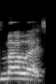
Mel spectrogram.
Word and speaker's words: Mouat: funny because you're going it's not it's it's mowers it's not not moab it's not this is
